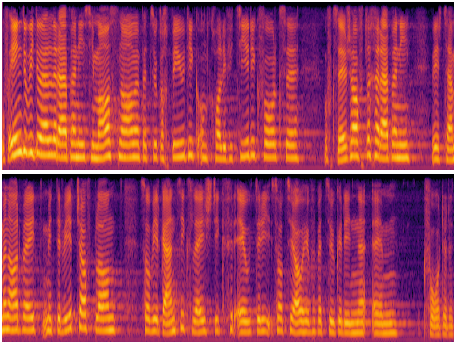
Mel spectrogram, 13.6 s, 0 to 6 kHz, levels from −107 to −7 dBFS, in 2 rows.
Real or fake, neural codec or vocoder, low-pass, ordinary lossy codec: real; none; 5.4 kHz; none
